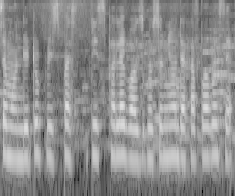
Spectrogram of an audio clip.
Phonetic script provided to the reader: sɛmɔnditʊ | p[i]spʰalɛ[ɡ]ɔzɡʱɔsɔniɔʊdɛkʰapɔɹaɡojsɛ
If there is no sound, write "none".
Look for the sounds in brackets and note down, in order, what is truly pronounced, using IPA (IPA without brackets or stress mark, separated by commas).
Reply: i, ɡ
